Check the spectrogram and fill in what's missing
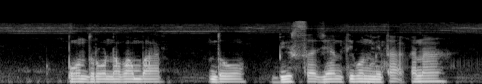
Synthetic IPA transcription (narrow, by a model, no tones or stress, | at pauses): pɔnd̪ɾɔnɔbambaɾ | d̪ɔ | biɾsad͡ʒant̪ibɔnmɛt̪aʔkana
